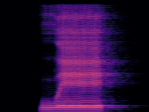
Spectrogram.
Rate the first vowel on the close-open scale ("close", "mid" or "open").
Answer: mid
